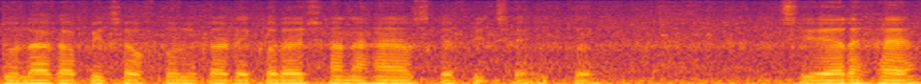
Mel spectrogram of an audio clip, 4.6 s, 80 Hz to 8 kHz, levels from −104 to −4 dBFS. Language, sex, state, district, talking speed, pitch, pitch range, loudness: Hindi, male, Uttar Pradesh, Etah, 170 wpm, 110 Hz, 105-115 Hz, -18 LUFS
